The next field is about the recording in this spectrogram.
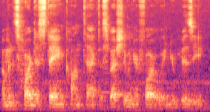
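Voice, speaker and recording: A man's voice: low voice, racing, roomy sound, far from the mic, a little hiss or hum. A young man from Kentucky answering interview questions about his school in an earnest way, with plenty of hesitant fillers. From Kentucky, USA.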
